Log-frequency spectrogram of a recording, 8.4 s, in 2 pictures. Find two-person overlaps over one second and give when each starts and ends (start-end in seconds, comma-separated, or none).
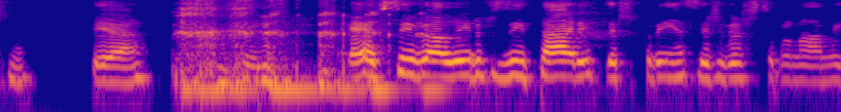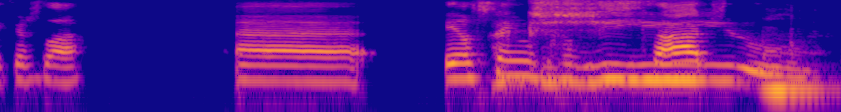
6.6-7.8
